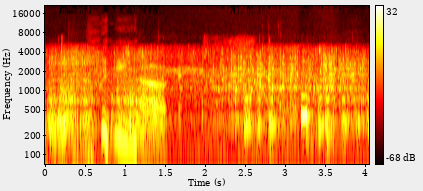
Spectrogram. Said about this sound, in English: There it is. You'll have to flush that. Yeah. Yeah, flush it.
